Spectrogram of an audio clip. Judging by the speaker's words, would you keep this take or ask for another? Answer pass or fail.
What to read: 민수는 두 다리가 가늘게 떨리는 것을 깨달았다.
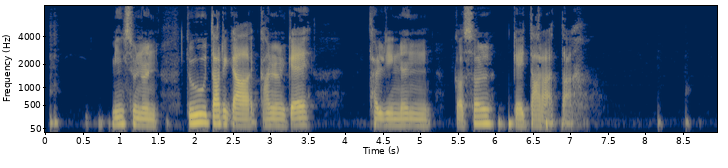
pass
